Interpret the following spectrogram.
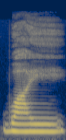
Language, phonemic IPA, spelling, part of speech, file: Cantonese, /wɐi˨/, wai6, romanization, Yue-wai6.ogg
- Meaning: 1. Jyutping transcription of 喟 2. Jyutping transcription of 衛 /卫, 衞 /卫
